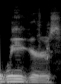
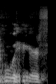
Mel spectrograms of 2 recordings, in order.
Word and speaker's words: Uyghurs: The Uyghurs. Yeah, The Uyghurs. Yeah, I'm sorry, mispronunciation. no, yeah. It depends on how you see that U sound with the two dots over it. Both okay.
